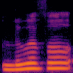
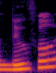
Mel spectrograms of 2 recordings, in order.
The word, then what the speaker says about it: Louisville: Lewisville is constantly being pronounced in different ways around the world. The most common way locals say it is Louisville or Louisville. Anything else is going to get weird looks.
